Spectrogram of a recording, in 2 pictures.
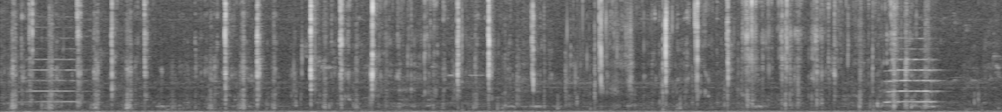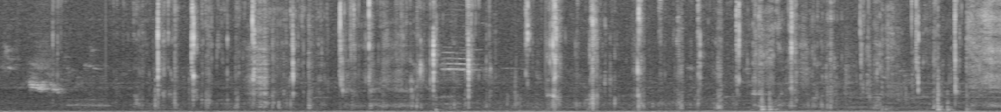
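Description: Close-up chewing and crunching of food eaten by hand, with many short wet mouth clicks, over a steady low hum.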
